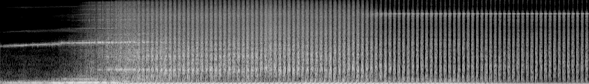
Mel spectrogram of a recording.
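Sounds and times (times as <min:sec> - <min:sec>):
Godzilla charging: 0:00.2 - 0:05.7.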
